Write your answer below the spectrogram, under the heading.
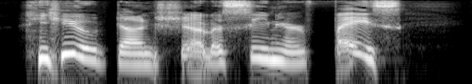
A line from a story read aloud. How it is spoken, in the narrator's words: cackled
